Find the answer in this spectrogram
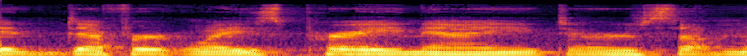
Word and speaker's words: Prehnite: say it different ways, Prehnite or something like that, but I've heard that it's Pri. They say saying it that way, even though it's spelled Pre. So Prehnite.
